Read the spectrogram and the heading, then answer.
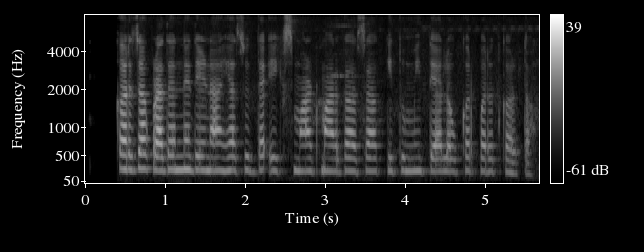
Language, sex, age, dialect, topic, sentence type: Marathi, female, 31-35, Southern Konkan, banking, statement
